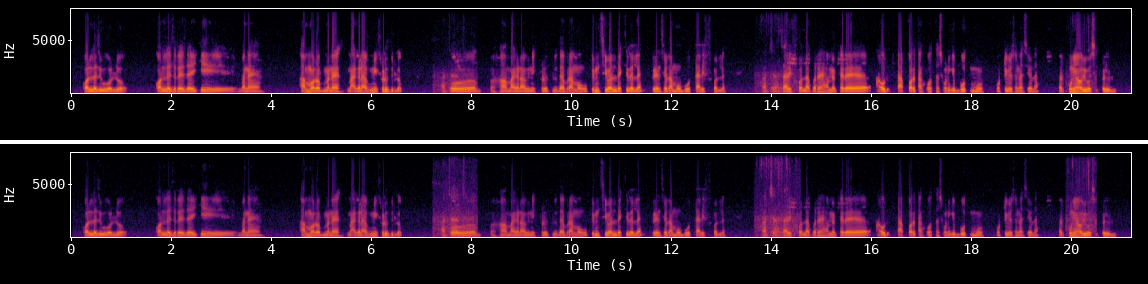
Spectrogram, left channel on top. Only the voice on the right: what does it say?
ଆଚ୍ଛା
ଆଚ୍ଛା
ଆଚ୍ଛା
ଆଚ୍ଛା।
ଆଜ୍ଞା।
